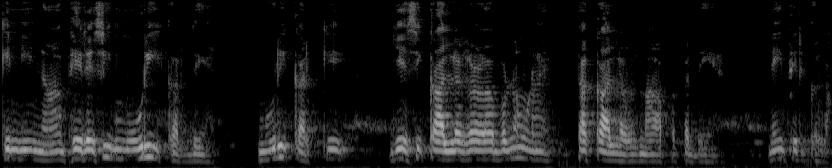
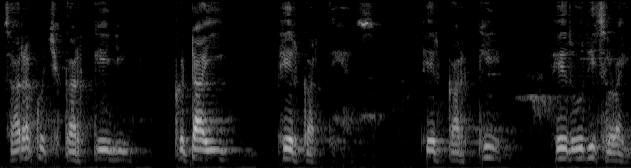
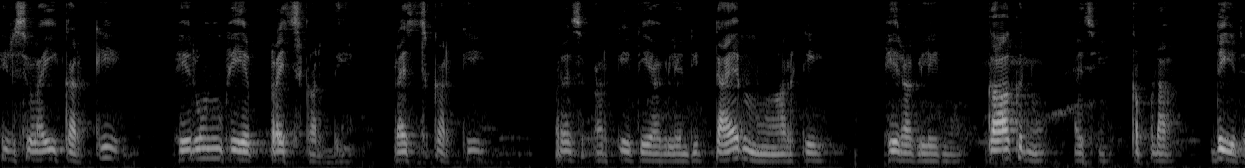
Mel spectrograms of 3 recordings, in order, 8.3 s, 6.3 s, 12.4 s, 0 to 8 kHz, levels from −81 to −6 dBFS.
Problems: constant background noise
